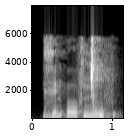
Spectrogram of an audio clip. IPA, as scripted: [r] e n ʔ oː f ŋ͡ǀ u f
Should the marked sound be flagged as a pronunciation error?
yes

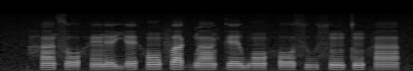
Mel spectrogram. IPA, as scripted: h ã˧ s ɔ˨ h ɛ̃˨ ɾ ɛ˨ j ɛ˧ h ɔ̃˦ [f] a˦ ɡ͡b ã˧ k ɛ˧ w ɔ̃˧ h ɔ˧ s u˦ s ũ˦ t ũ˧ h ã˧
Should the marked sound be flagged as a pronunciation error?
no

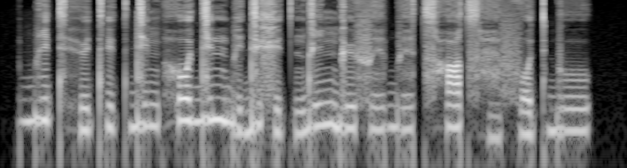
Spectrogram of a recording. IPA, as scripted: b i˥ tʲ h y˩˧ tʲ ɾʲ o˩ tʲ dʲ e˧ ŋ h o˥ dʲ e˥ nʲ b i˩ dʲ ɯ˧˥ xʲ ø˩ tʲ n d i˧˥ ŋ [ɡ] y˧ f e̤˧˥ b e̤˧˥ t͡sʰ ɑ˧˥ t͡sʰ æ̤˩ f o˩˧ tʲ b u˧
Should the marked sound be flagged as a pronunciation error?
no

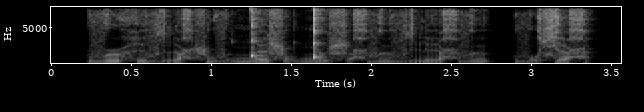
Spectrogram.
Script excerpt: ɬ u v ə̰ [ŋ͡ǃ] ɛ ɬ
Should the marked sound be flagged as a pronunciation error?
no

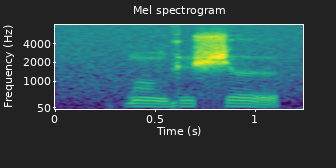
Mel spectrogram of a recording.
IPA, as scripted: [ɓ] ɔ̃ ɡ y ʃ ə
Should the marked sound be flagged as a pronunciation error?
no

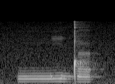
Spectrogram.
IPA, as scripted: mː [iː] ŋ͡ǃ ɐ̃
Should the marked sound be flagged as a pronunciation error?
yes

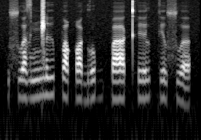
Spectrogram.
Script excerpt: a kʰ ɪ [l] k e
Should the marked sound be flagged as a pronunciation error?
no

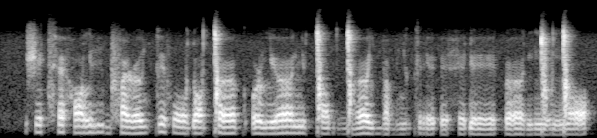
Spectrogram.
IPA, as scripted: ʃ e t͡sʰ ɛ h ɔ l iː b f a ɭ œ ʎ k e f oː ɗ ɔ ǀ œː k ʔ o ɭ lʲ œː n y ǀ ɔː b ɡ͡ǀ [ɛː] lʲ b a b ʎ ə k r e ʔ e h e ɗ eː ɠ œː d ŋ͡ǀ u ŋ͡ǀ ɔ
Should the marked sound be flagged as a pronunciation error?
yes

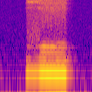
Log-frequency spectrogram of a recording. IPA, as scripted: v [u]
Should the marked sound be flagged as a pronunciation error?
no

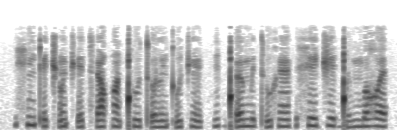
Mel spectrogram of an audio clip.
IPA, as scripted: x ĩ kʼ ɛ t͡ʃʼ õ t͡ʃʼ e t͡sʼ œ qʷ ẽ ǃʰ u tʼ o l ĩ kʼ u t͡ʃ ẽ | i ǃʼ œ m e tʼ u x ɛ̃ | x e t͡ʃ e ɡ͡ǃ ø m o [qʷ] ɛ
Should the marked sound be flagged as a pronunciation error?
yes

